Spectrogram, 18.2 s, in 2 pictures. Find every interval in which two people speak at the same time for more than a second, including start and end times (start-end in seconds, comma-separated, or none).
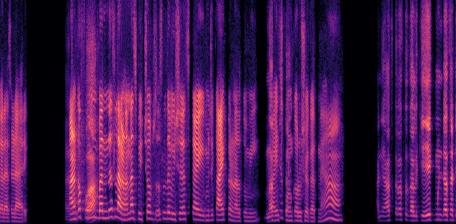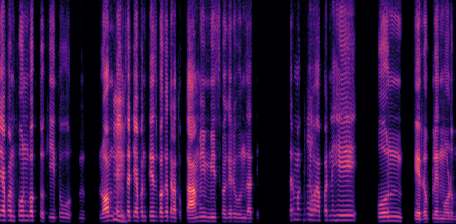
none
